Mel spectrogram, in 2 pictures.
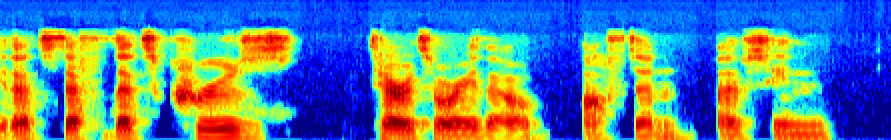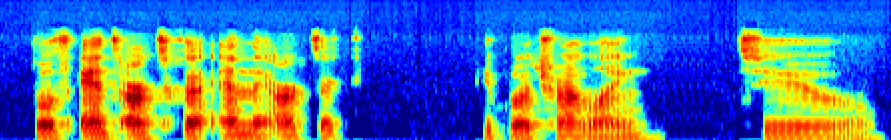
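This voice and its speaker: Chatty woman giving a software walkthrough. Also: very deep voice, no echo, highs cut off. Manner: chatty, thinking aloud with restarts. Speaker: travel agent trainer. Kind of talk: screen-share software walkthrough.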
